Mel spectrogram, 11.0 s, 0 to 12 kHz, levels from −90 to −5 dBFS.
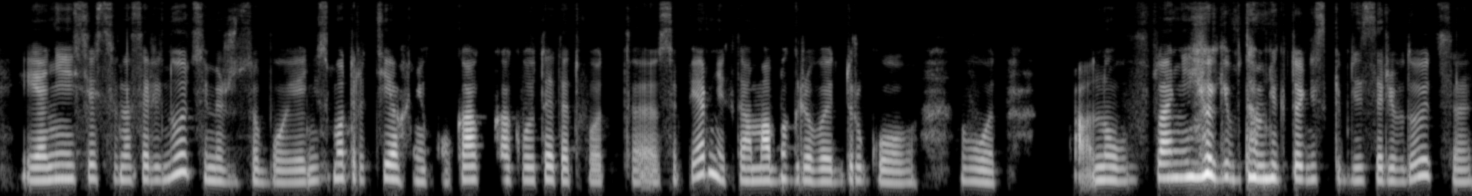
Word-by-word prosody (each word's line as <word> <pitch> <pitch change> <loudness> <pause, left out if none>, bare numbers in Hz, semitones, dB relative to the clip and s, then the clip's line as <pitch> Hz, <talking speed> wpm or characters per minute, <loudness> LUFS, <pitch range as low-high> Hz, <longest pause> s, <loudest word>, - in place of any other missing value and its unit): И 185 - -2
они, 195 +2 +2
естественно, 205 -2 -5
соревнуются 200 +5 -2
между 175 -2 -5
собой, 165 -1 -7
и - - -4
они 180 +2 -5
смотрят 215 -1 -4
технику, 180 -6 -2
как 195 0 +3
как 190 0 -4
вот 190 0 -4
этот 180 -3 -1
вот, 85 -1 -6 0.2
э, - - -4
соперник 245 - -1
там 180 0 +1
обыгрывает 185 -2 0
другого. 165 -5 -5 0.3
Вот. 170 -4 -5 0.6
А, - - -1
ну, 185 -1 0
в 195 +1 -21
плане 220 +1 +5
йоги 250 -4 +11
в 200 - -8
там 220 -2 +6
никто 205 -1 +2
ни 195 0 -6
с 200 - -14
кем - - -13
не 185 0 -6
соревнуется. 185 0 -4
190 Hz, 185 wpm, -27 LUFS, 175-205 Hz, 0.6 s, йоги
